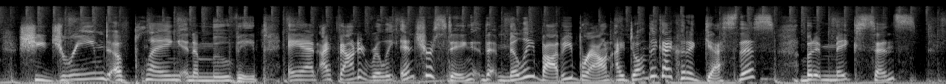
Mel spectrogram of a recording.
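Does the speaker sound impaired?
No.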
